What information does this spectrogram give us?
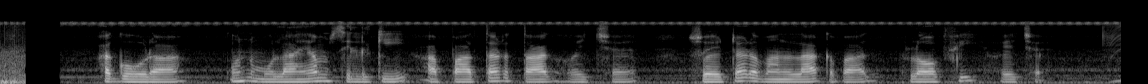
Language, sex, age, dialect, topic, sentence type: Maithili, male, 25-30, Bajjika, agriculture, statement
